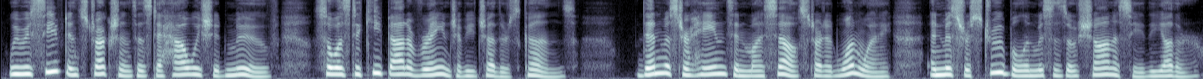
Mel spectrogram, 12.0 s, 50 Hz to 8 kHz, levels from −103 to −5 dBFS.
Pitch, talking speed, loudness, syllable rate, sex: 210 Hz, 180 wpm, -18 LUFS, 4.8 syllables/s, female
